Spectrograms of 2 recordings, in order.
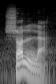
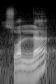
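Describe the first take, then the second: First: The first consonant is an sh sound. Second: The first consonant is a light plain s. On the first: "Atau dengan shin"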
